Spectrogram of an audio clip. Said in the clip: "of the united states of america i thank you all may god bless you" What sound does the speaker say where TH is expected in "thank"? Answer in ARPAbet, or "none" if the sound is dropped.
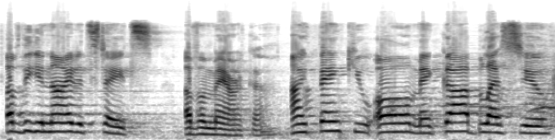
TH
